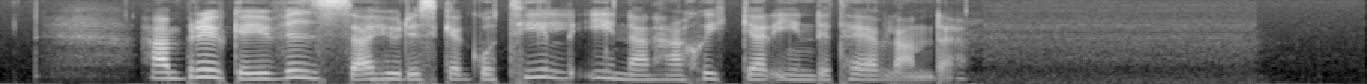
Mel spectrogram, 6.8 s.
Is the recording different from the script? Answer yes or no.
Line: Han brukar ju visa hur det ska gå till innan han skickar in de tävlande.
no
